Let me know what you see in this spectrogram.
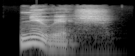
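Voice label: "newish", British English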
